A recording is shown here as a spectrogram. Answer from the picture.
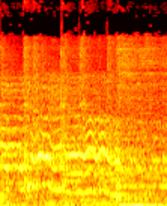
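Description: A woman singing live with a band of keyboard, drums and bass guitar, her held notes wavering.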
